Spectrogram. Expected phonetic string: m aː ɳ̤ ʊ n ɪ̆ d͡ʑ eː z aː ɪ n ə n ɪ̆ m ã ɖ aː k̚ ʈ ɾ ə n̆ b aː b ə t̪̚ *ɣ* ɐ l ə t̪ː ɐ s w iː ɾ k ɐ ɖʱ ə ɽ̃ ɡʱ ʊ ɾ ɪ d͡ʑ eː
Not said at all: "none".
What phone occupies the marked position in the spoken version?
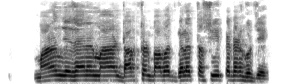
ɣ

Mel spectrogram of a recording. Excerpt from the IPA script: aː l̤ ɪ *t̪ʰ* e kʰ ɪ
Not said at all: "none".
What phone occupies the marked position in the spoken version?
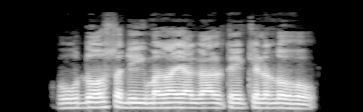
t̪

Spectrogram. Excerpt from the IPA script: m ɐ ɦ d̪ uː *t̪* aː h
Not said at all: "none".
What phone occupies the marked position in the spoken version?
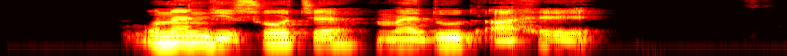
d̪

